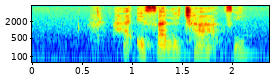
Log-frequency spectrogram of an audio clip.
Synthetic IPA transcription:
haʔɪsalɪt͡ʃʰa̰ːt͡sʼi

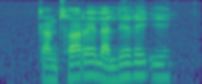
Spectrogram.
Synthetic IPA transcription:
kʼan̩t͡sʰwaɾɛlalɪɣɛʔɪ

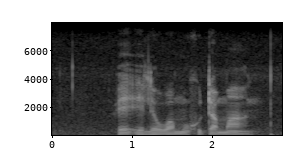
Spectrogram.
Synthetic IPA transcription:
bɛʔɪlɪwamʊhutʼamaːŋ̩

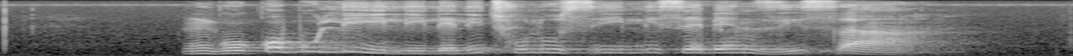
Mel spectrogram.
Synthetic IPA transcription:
ŋʱɔk̬oɓulililelitʰulusilisɛɓend͡zʱiːsa̰

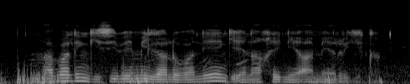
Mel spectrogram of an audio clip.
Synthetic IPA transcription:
aɓaliŋɡʱisiɓemiɮalɔβaneŋiɛnaxenijaameriːkʼḁ

